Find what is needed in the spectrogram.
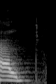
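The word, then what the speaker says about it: helped: ये जो एल है ना, इस एल का आधा ल बन गया और पी का आधा प बन गया। यहाँ आधा ही उच्चारण हो रहा है, जो भी स्पेलिंग आ रही है इस ईडी से पहले।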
